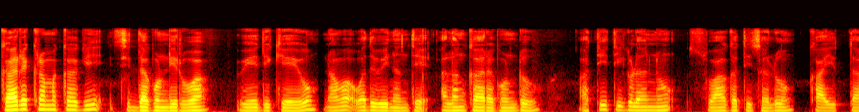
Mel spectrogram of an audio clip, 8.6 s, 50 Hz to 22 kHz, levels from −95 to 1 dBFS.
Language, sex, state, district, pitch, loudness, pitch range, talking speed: Kannada, male, Karnataka, Mysore, 120 Hz, -26 LUFS, 115-135 Hz, 65 wpm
